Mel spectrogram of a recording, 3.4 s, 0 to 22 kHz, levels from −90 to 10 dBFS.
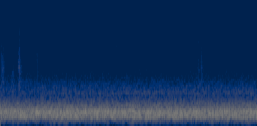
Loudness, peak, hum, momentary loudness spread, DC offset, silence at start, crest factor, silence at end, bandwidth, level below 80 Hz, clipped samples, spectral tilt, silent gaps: -48 LUFS; -34 dBFS; none; 1 LU; under 0.1%; 0 s; 12 dB; 0 s; 6 kHz; under -90 dBFS; under 0.1%; -9.5 dB/octave; none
